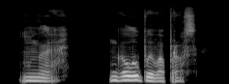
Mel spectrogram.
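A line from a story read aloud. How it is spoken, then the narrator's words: Muttered. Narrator (Russian): пробормотал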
